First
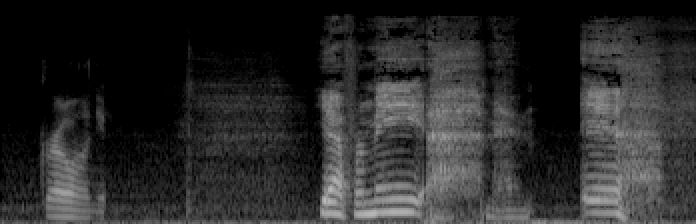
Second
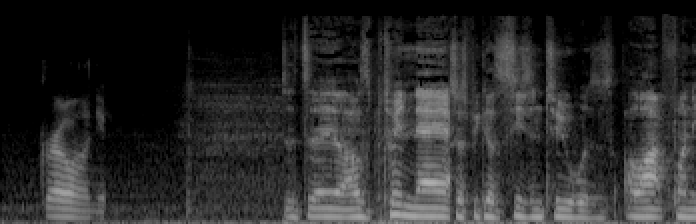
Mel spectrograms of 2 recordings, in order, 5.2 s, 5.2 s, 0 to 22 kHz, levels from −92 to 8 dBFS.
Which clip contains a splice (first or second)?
second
